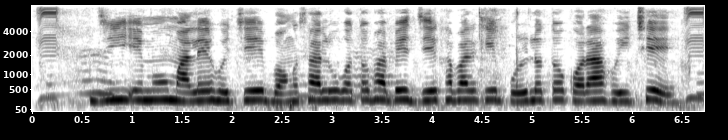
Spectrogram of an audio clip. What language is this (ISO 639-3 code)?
ben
